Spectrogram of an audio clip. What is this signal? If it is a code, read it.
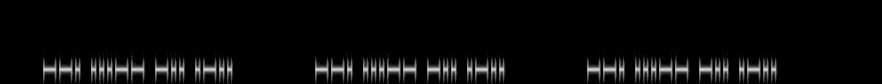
Morse code, heard as a keyed tone, about 32 wpm, 700 Hz. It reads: G3DL G3DL G3DL
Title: DXCC-100 Call Signs - 4 Characters - Repeated 3x - 30wpm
